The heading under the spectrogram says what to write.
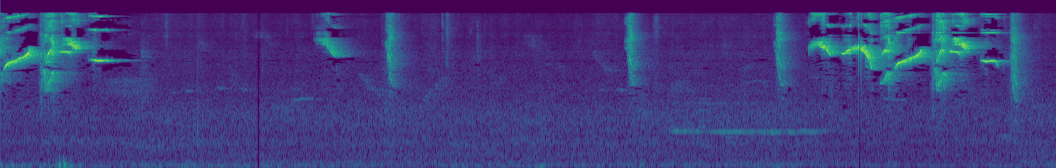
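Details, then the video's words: A free-living sayaca tanager sings in nature, giving squeaky, high twittering phrases in two bursts, at the start and near the end, with quiet outdoor background between. "SANHAÇO CINZA CANTANDO SOLTO NA NATUREZA LINDO CANTO DO SANHAÇO CINZENTO"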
